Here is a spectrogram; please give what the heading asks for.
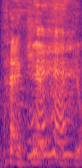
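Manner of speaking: high laughing thank-you. Real, not acted. To the interviewer who praised him, laughing thanks.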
